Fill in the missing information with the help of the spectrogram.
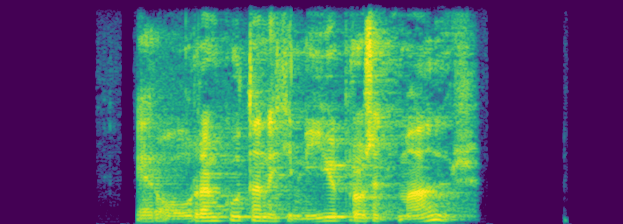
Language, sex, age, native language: Icelandic, male, 40-49, Icelandic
